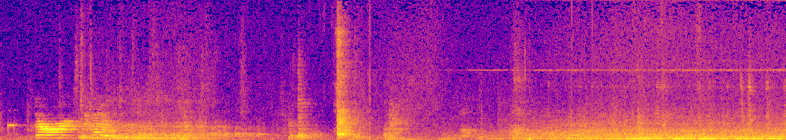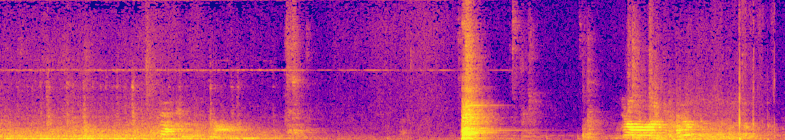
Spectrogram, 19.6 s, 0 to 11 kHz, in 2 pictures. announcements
0.0s 2.6s, 5.6s 14.6s, 17.5s 19.0s

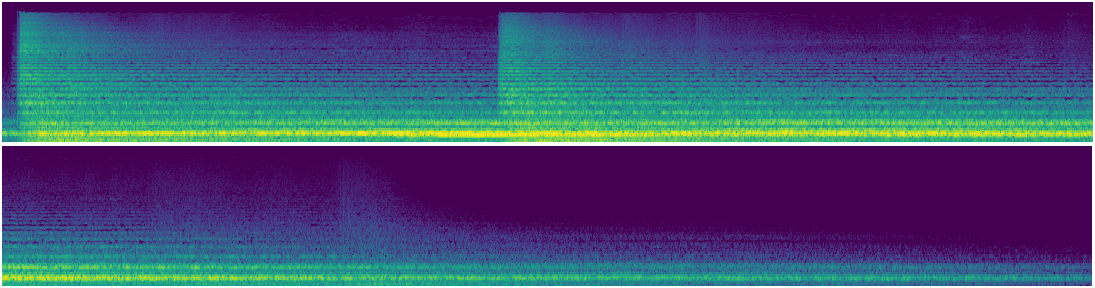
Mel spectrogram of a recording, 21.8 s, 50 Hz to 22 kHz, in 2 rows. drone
0.0s 15.1s

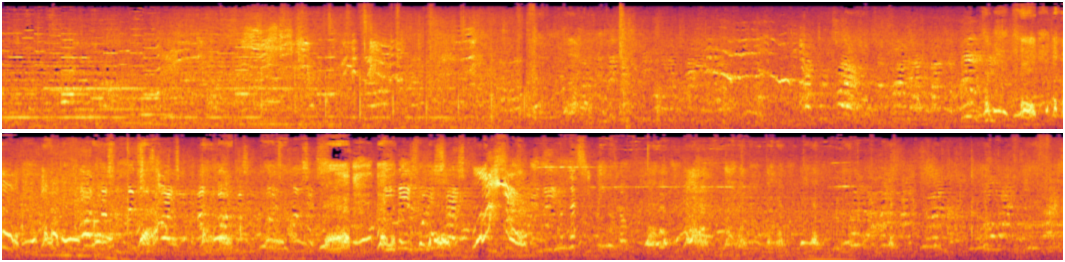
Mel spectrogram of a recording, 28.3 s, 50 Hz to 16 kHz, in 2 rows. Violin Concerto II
0.0s 4.7s

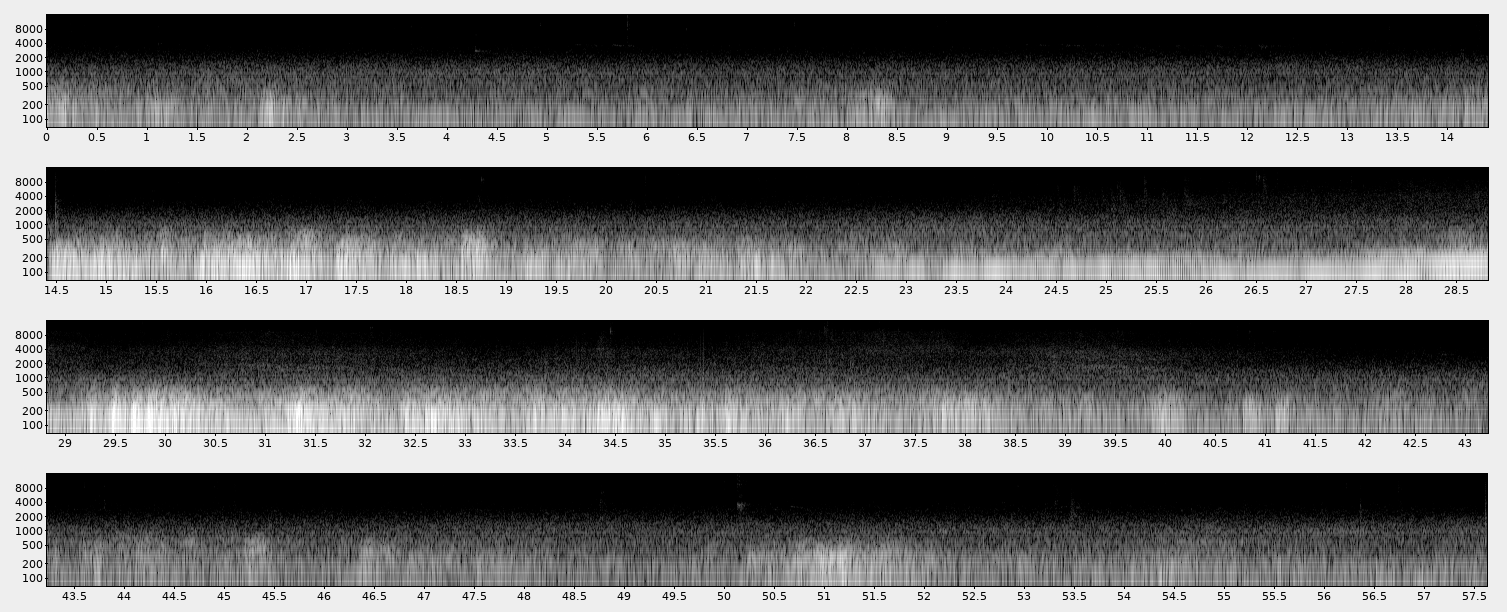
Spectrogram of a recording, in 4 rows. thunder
0.0s 2.7s, 14.4s 47.8s, 50.2s 53.6s

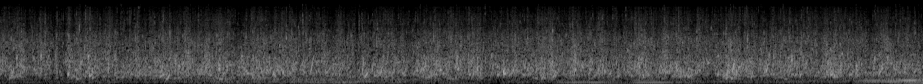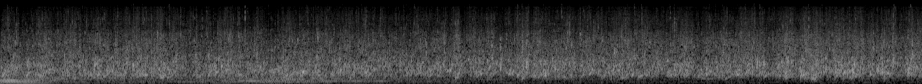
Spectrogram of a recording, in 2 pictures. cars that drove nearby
0.7s 15.4s

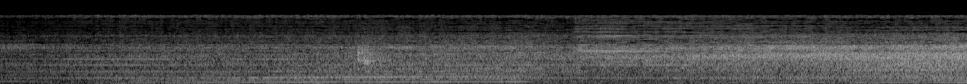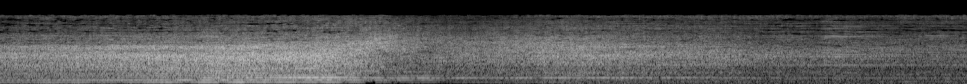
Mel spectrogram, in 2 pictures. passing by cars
1.1s 5.7s, 6.9s 17.6s

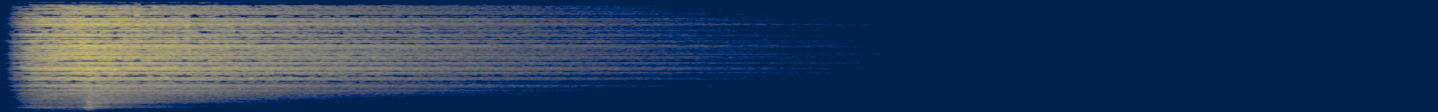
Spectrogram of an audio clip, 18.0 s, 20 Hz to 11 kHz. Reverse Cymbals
0.0s 8.0s

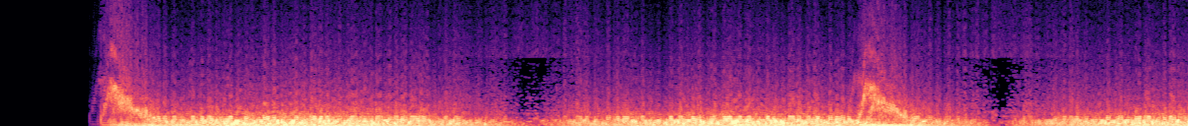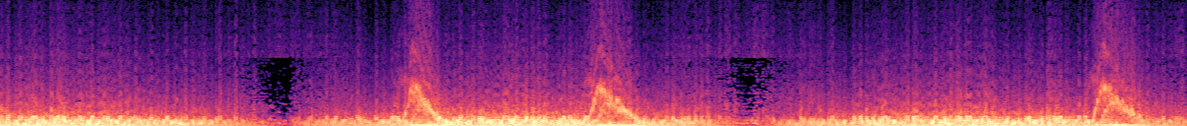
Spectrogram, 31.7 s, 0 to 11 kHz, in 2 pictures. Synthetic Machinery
6.8s 31.6s

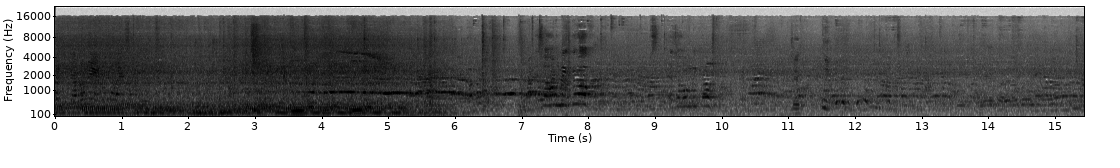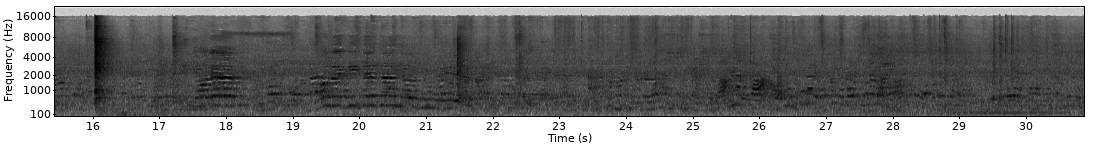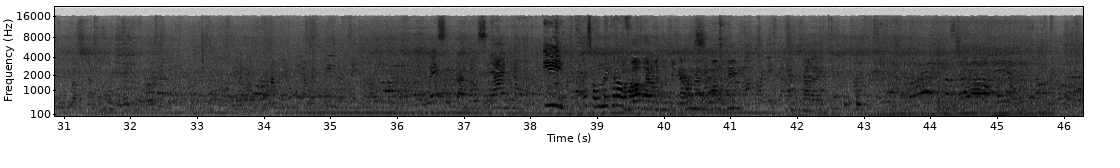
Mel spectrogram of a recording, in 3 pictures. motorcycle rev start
0.0s 6.0s

